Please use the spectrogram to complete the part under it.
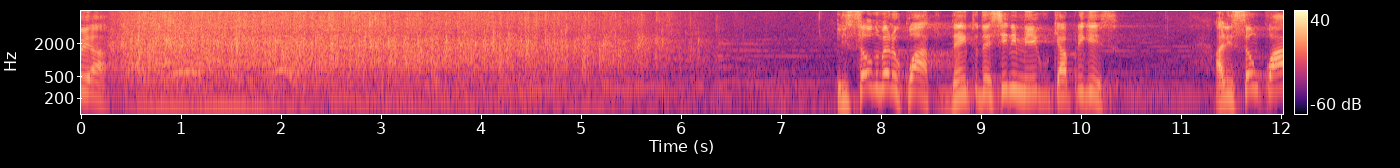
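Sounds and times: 
speech: 0:00.0 - 0:00.7, 0:07.6 - 0:10.4, 0:11.4 - 0:12.0
audience applause: 0:00.0 - 0:06.4.

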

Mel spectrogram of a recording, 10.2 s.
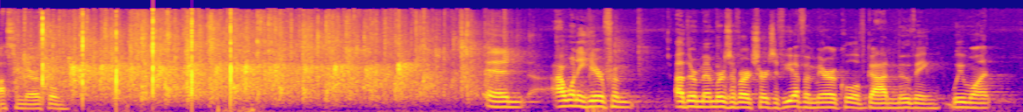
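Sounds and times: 
speech: 0:00.0 - 0:00.8, 0:04.9 - 0:10.0
crowd clapping: 0:00.0 - 0:05.3.

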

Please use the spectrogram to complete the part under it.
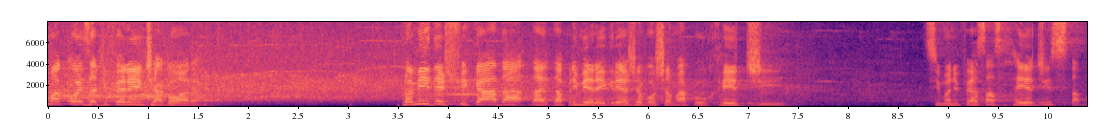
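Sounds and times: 
audience applause: 0:00.0 - 0:07.7
speech: 0:00.1 - 0:01.8, 0:03.5 - 0:07.4, 0:08.8 - 0:10.3.

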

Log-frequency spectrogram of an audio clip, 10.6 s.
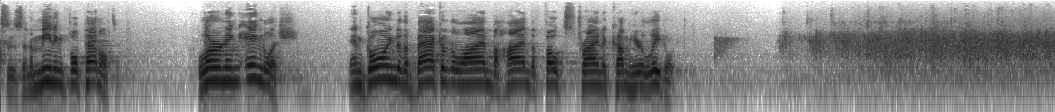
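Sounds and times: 
speech: 0:00.0 - 0:01.4, 0:02.0 - 0:06.9
mixed audience applause: 0:07.8 - 0:10.5.

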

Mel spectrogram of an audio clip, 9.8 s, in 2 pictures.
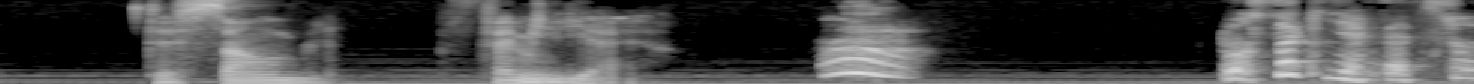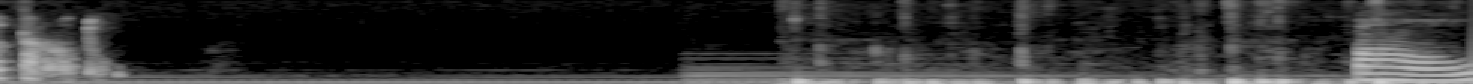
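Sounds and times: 
low steady hum: 0:00.0 - 0:07.3
speech: 0:00.5 - 0:02.2, 0:04.1 - 0:05.4, 0:09.4 - 0:09.8
rapid typing on a typewriter: 0:07.6 - 0:09.5.

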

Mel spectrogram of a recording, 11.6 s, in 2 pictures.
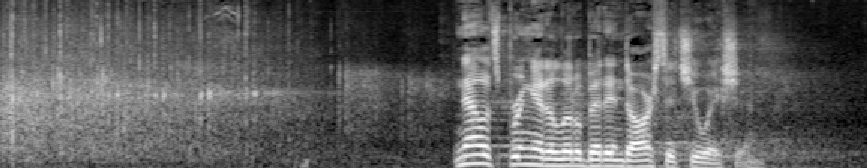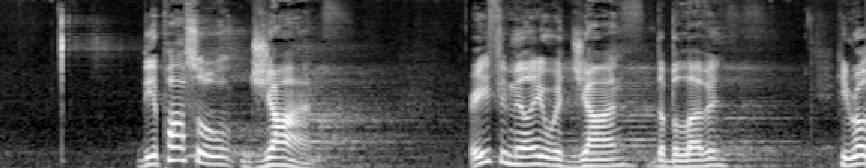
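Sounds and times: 
audience clapping: 0:00.0 - 0:03.0
speech: 0:03.0 - 0:05.2, 0:06.7 - 0:08.1, 0:08.9 - 0:10.8, 0:11.4 - 0:11.5.

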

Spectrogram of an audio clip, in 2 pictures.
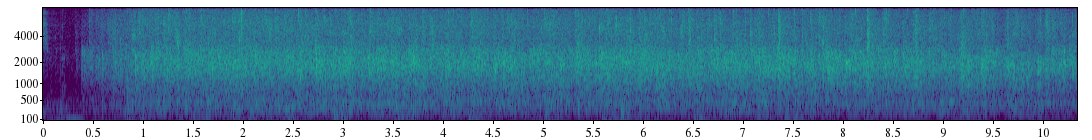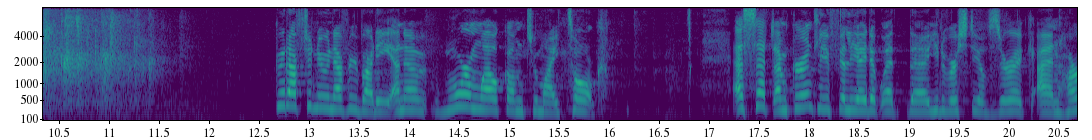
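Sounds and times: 
audience applause welcoming a speaker at a talk: 0:00.0 - 0:11.6
speech: 0:12.8 - 0:16.0, 0:17.3 - 0:20.6.

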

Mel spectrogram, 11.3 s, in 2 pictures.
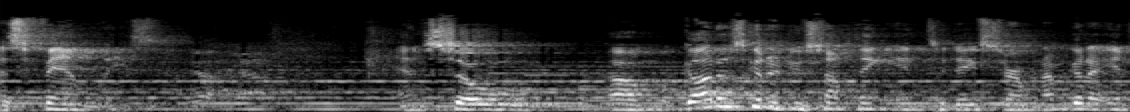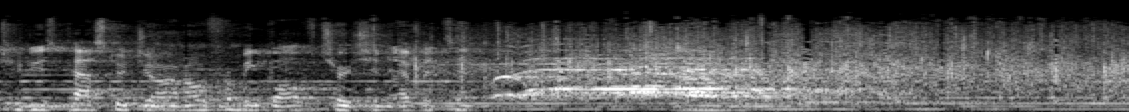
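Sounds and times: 
speech: 0:00.0 - 0:00.7, 0:02.0 - 0:09.6
audience applause: 0:07.7 - 0:11.2.

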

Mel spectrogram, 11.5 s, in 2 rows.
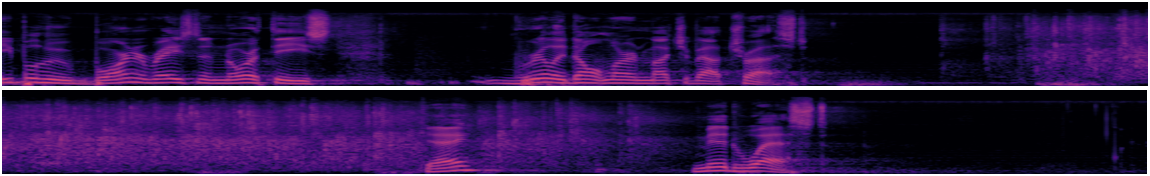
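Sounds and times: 
speech: 0:00.0 - 0:04.1, 0:07.8 - 0:08.3, 0:09.2 - 0:09.9
audience applause: 0:04.9 - 0:09.2.

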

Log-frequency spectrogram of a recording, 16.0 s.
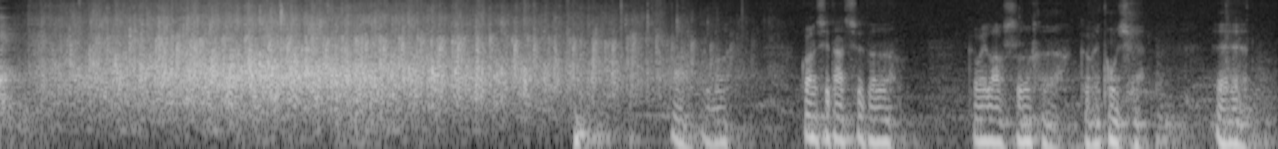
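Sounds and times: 
warm audience applause: 0:00.0 - 0:09.8
speech: 0:10.1 - 0:11.3, 0:12.2 - 0:14.4, 0:15.2 - 0:15.7.

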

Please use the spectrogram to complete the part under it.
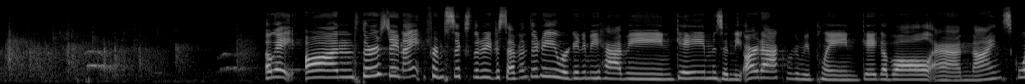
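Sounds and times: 
crowd applauding: 0:00.0 - 0:02.6
faint cheers: 0:00.7 - 0:01.4, 0:02.2 - 0:02.6
speech: 0:02.6 - 0:10.2.

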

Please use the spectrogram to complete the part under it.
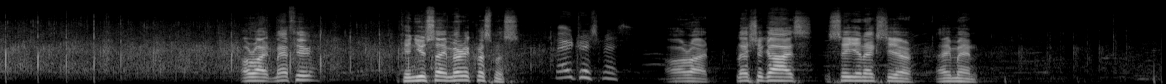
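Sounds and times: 
audience applause: 0:00.0 - 0:05.9, 0:08.4 - 0:11.6
speech: 0:02.4 - 0:03.2, 0:04.0 - 0:09.8.

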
